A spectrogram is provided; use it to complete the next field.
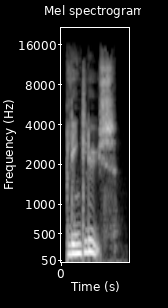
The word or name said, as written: blinklys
